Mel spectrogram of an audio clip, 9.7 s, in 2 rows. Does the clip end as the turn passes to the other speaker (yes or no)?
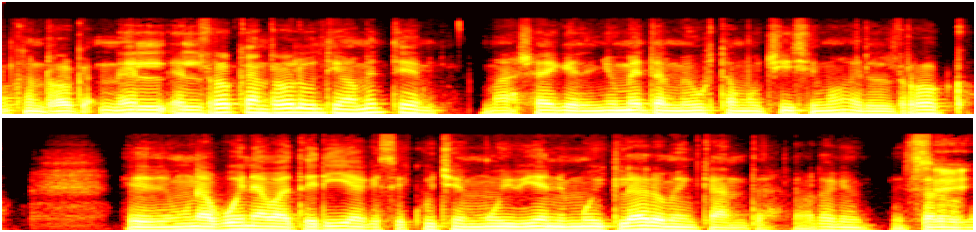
yes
